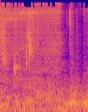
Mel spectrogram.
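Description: Water gushes from a tap into a sink in an industrial-style off-grid bathroom, a steady close splashing rush with no voices.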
